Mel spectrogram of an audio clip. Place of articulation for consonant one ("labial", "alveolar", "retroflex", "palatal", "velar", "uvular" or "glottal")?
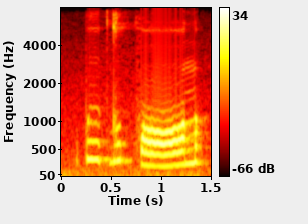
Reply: labial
